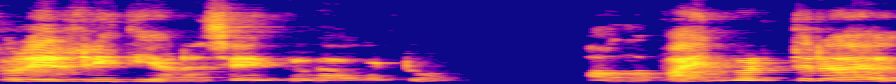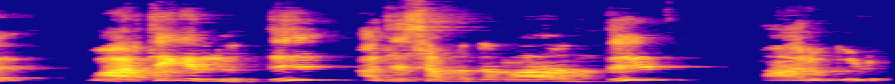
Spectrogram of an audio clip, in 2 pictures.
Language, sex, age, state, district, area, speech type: Tamil, male, 30-45, Tamil Nadu, Tiruppur, rural, spontaneous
